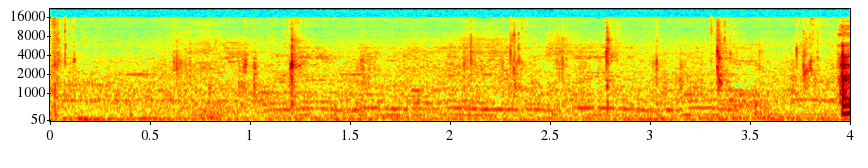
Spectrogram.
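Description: Quiet chewing of a mouthful of soft, wet food, with a few short mouth clicks, the sharpest about a second in.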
